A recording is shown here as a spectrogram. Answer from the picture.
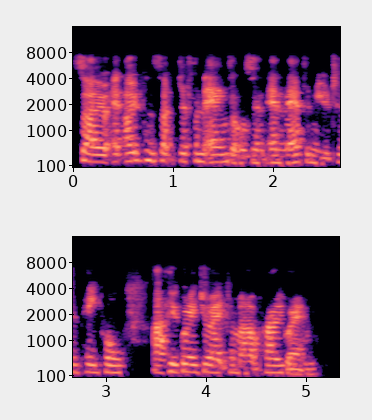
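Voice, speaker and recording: A woman talks fairly quickly with ordinary pitch variation, noticeable background noise running behind her. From Chinese background. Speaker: social work lecturer. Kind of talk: lecture. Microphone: video call.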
